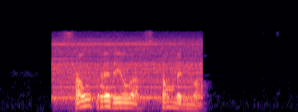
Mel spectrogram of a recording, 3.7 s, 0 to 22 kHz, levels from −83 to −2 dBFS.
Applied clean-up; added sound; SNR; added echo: none; Domestic sounds, home sounds; 5 dB; none.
